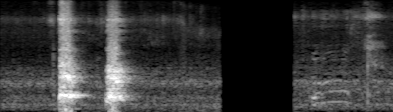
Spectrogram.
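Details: Female dog barking at a cookie jar: two loud, sharp barks half a second apart, then a short silence and softer whining, with a quiet indoor background.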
